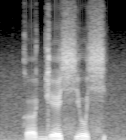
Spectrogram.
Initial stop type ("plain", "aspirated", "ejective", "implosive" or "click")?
plain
